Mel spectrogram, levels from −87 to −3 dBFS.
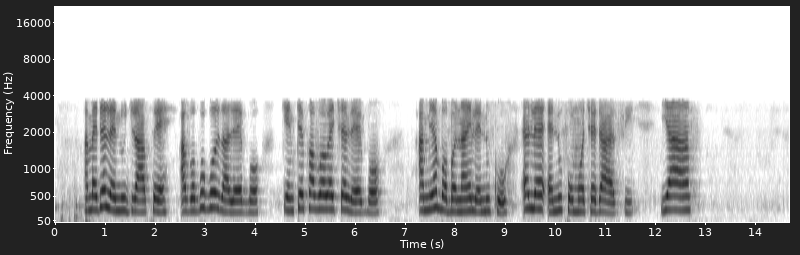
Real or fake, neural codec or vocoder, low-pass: fake; codec, 16 kHz, 2 kbps, FunCodec, trained on Chinese and English, 25 frames a second; 3.6 kHz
